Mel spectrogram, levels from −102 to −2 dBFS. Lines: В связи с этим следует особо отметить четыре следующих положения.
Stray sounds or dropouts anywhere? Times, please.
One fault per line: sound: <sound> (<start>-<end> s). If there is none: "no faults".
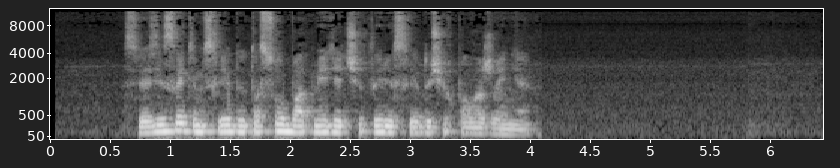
no faults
